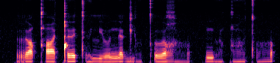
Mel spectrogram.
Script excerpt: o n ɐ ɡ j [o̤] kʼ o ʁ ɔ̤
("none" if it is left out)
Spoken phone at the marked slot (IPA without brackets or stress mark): o̤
